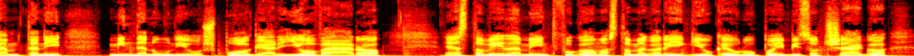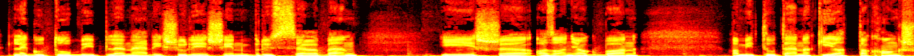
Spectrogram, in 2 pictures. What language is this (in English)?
Hungarian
